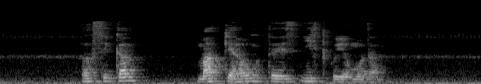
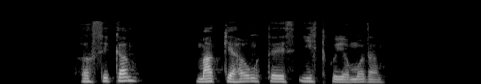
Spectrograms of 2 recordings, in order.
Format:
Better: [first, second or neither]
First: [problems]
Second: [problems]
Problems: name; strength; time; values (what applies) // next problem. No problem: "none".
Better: second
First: background sound (Church bell); 15 dB below the speech // room echo; dies away in 0.3 s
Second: none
